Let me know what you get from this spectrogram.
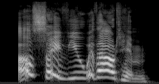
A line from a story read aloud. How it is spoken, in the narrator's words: she cried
